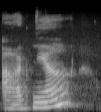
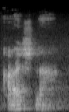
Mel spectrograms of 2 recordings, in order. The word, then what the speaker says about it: Ajna: about a sixth chakra which is called agnya or Ashna course there's different pronunciations that you will hear but it's a J and a I'll just say oz na and so it's right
